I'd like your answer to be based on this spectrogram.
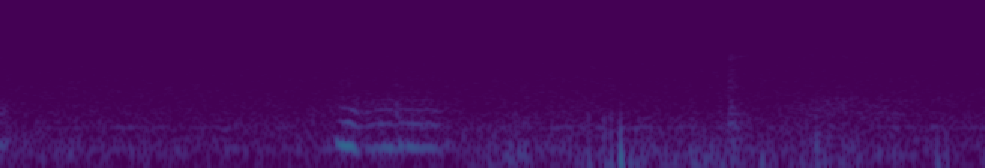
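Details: Old cat snoring while asleep: very quiet recording with one soft, low, buzzing snore over faint room hum; ordinary snoring.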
